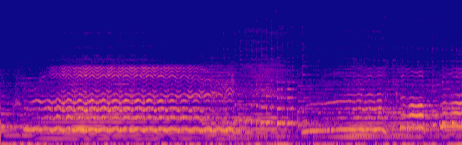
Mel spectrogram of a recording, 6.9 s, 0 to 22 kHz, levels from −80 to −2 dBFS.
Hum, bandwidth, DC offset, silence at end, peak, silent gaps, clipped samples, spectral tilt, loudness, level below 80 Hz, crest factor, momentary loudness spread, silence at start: none; 10.5 kHz; under 0.1%; 0 s; -14 dBFS; none; under 0.1%; -6.5 dB/octave; -30 LUFS; -54 dBFS; 16 dB; 8 LU; 0 s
